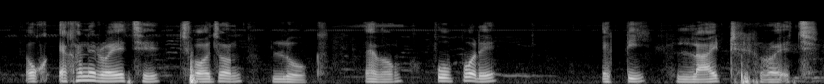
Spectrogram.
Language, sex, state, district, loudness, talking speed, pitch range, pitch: Bengali, male, Tripura, West Tripura, -20 LUFS, 80 wpm, 125-155 Hz, 135 Hz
